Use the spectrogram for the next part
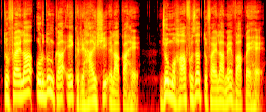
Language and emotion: Urdu, neutral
